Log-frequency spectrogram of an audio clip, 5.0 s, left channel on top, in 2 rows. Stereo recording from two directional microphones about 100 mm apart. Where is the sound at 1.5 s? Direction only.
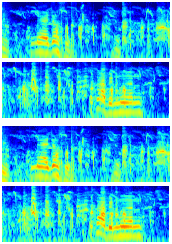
75° left (ahead or behind).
